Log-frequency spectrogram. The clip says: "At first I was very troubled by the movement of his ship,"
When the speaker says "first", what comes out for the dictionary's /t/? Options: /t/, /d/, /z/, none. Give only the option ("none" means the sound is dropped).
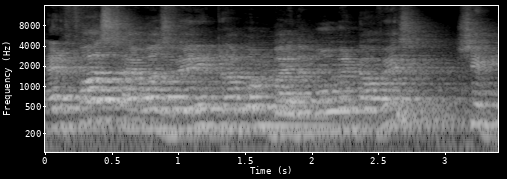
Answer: /t/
